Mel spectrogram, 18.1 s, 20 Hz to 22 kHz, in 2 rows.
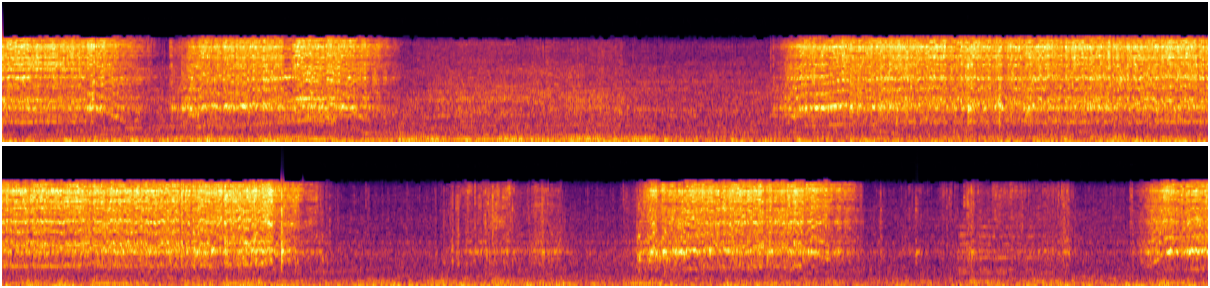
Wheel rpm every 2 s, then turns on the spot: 90, 40, 20, 150, 160, 80, 30, 60, 40.
none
